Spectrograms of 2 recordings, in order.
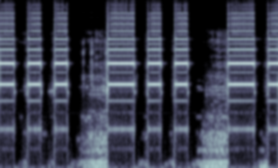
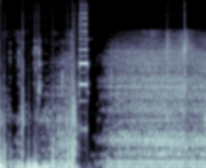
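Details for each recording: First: Desktop computer with a RAM fault: groups of three sharp high beeps repeating continuously while the display light blinks and no picture appears, though the processor and everything else work; RAM fault beep code. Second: Desktop PC restarted after the RAM was cleaned and reseated: a single short, sharp POST beep, then fans spin up and display appears; normal boot confirming the RAM is now fine.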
